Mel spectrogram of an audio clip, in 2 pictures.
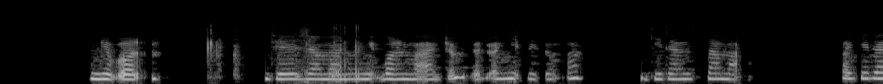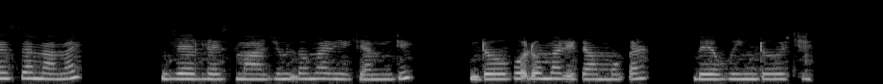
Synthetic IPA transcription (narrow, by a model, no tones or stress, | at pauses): ɲiɓɔl | d͡ʒɛd͡ʒamanɔɲiɓɔlma̰d͡ʒumɗɛɗɔ̰ɲiɓiɗumʔam | ɡidansama | kaɡidansamamaj | d͡ʒɛlɛsmad͡ʒumɗɔmaɾid͡ʒamdi | dɔbɔɗɔmaɾidamːuɡal | bɛwindoːd͡ʒi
